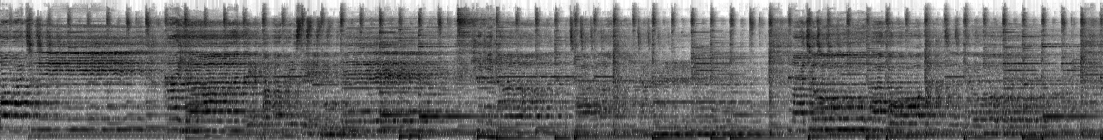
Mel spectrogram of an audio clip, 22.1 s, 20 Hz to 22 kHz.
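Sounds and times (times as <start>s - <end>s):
person singing: 0.0s - 22.0s
sustained bass notes: 0.0s - 22.0s
band playing a steady beat: 5.2s - 22.0s.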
